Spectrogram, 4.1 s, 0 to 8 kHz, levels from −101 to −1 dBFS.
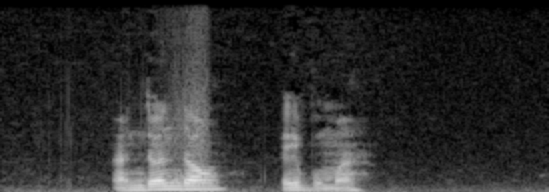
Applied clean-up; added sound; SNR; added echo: none; Squeak; 15 dB; none.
